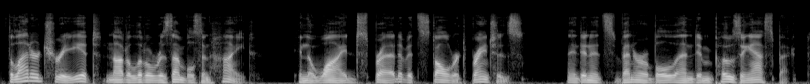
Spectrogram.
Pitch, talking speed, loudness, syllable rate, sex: 95 Hz, 185 wpm, -19 LUFS, 5.3 syllables/s, male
